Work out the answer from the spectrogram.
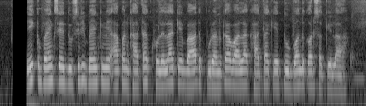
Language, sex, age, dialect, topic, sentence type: Bhojpuri, male, <18, Northern, banking, statement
